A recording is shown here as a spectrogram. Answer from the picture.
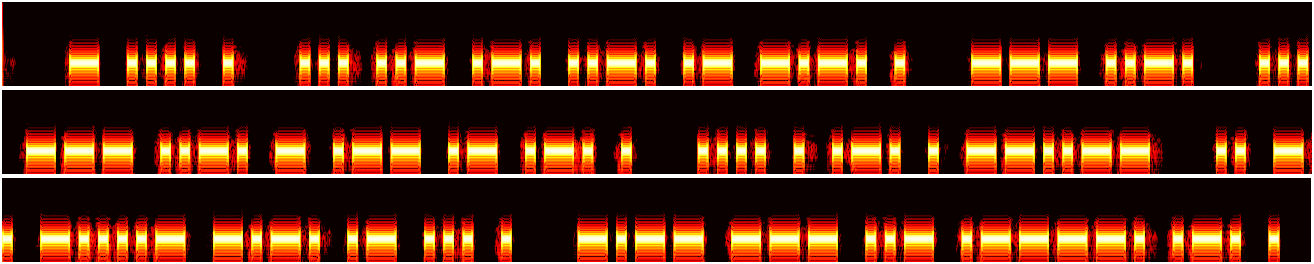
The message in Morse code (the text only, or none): THE SURFACE OF SOFTWARE HERE, IN-CASE YOU'RE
